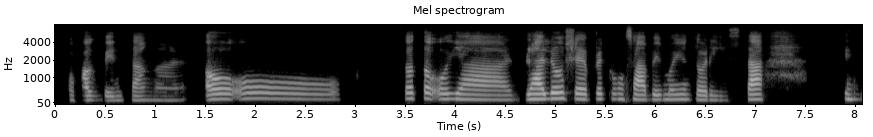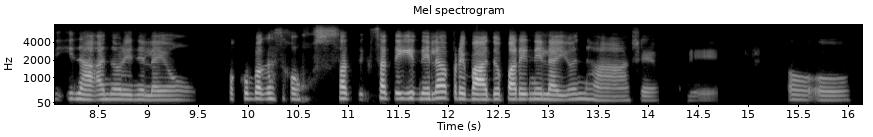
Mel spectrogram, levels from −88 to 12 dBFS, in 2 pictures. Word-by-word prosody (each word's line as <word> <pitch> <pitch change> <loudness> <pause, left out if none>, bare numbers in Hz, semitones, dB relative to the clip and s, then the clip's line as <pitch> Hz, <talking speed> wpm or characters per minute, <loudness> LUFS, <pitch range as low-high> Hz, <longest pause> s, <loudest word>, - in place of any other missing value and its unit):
O - - -14
pagbintangan, 155 -1 -10 0.2
oo, 195 +3 -1 1.5
totoo 215 -2 -3
'yan. 180 -3 -4 0.2
Lalo 205 +3 +2
siyempre 195 -1 -3
kung 195 -1 -11
sabi 180 -1 -3
mo 185 - -8
'yong 185 0 -9
turista, 170 +2 -2 0.8
hindi 190 -1 -12
inaano 190 -2 +1
rin 180 -1 -2
nila 170 -1 -2
'yong 170 -1 -10 0.3
ku 205 - -8
kumbaga 215 0 +3
sa 215 - -16
kung 195 -2 -2
sa 220 - +2
ti 220 - -13
sa 230 - +4
tingin 210 0 +3
nila, 215 +3 +6
pribado 195 -3 +7
pa 195 0 +8
rin 195 - +3
nila 195 -2 +3
'yon, 195 +4 -4
ha? 155 -1 -5
Siyempre, 150 - -16 0.7
oo, 165 -2 -8
185 Hz, 125 wpm, -25 LUFS, 170-200 Hz, 1.5 s, pa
